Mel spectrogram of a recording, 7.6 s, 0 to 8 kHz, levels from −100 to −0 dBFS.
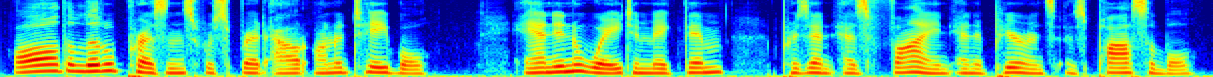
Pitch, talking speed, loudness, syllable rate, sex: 185 Hz, 190 wpm, -17 LUFS, 5.3 syllables/s, female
